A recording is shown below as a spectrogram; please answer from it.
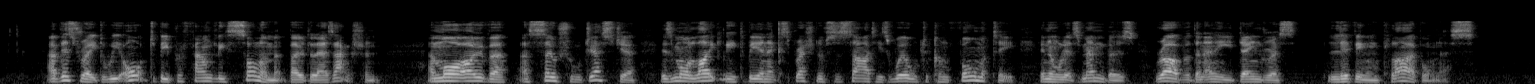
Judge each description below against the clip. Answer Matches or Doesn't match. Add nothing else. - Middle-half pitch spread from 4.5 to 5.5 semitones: Matches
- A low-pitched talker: Matches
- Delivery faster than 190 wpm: Doesn't match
